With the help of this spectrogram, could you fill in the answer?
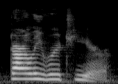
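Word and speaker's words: Darlie Routier: Darly Rutier.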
